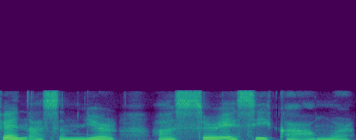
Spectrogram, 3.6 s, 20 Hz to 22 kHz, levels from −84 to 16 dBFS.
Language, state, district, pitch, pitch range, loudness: Ao, Nagaland, Kohima, 200 Hz, 190-220 Hz, -16 LUFS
